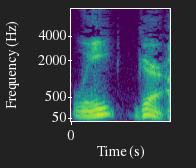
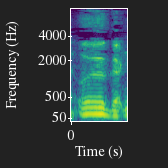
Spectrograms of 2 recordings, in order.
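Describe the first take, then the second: First: "Uyghur" said as "WEE-gur", W sound at the start; correct pronunciation. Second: "Uyghur" said as "OO-gur", without the W; mock the wrong take "Uyghur" as "oo-gur"; wrong pronunciation. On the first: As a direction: model the right take "Uyghur" as "wee-gur". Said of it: "not Uyghur". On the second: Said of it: "No, no, no, not Uyghur". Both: Shown as a demonstration.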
